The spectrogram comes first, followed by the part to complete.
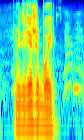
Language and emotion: Russian, neutral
